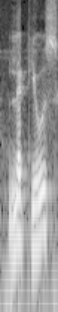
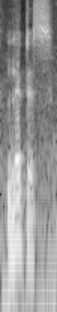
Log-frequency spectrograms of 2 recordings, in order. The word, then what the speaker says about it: lettuce: suit it is sweet it's not let use it is lettuce it's not Wednesday it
